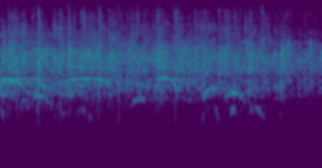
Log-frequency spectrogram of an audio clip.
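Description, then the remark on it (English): An audience claps steadily and loudly, with overlapping voices calling out and shouting in praise throughout, forming a dense, lively crowd sound. “Clap your hands and give him praise. Somebody shout.”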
